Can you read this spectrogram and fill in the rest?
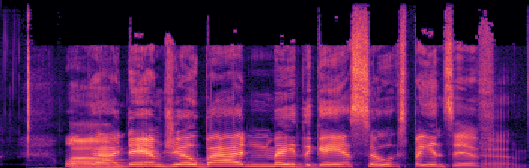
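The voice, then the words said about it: Mock stereotypical Republican voice. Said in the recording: “That was my best impression of a Republican.”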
